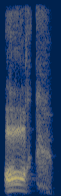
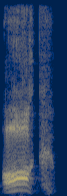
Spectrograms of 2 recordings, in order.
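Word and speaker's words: auck: For example, they awk from time to time. What? They awk. It's spelled A-U-C-K. If you're wondering.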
